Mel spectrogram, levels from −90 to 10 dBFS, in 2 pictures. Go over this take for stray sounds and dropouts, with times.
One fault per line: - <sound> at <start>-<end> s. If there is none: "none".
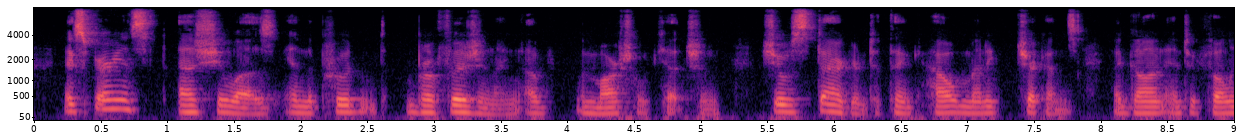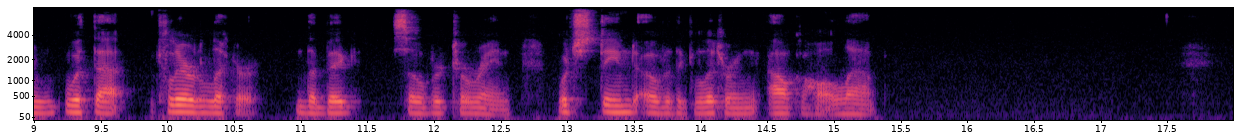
none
